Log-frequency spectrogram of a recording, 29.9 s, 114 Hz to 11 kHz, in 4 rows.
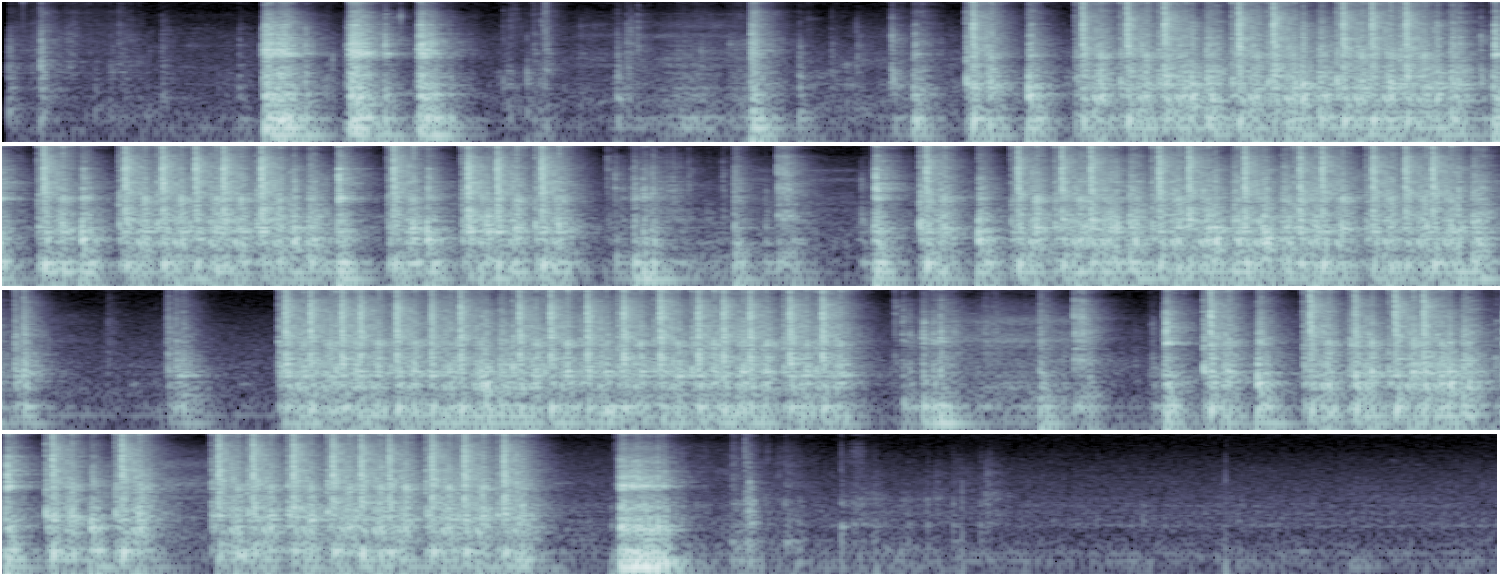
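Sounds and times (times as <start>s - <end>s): manual typewriter typing: 3.8s - 25.2s.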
